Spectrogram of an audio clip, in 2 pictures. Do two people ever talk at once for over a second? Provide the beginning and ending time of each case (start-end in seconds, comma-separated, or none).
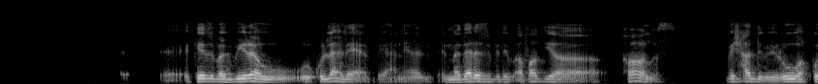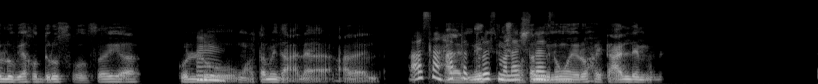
12.6-13.9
